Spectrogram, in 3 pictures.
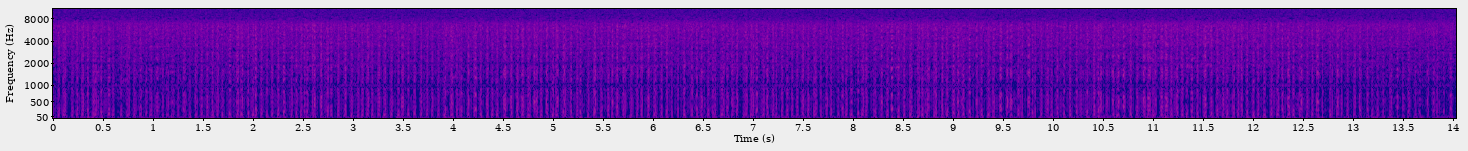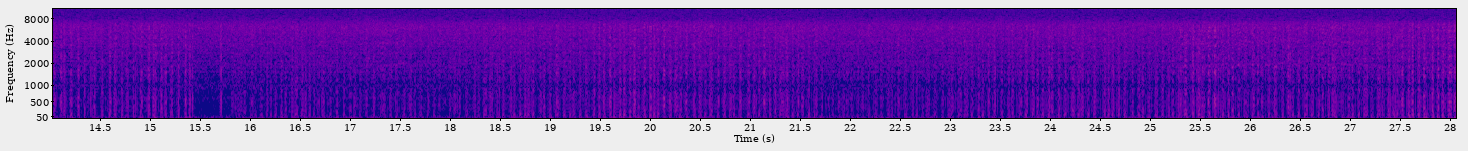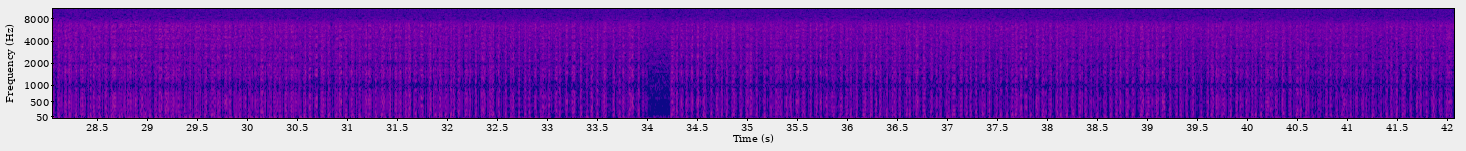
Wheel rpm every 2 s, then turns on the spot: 180, 180, 140, 220, 220, 220, 230, 230, 230, 230, 230, 230, 230, 210, 200, 200, 220, 230, 230, 230, 230.
none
